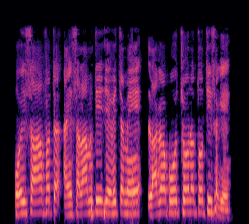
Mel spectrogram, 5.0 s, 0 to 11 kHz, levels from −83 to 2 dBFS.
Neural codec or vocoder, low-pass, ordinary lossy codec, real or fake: none; 7.2 kHz; AAC, 64 kbps; real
